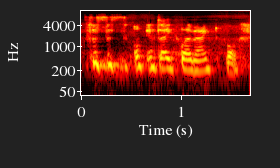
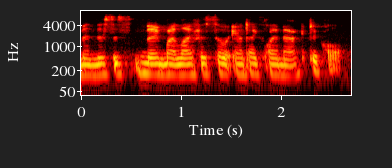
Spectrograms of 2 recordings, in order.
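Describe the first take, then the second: First: Mock dismay. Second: Said in the usual way. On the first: Laughing repeat of the thought.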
